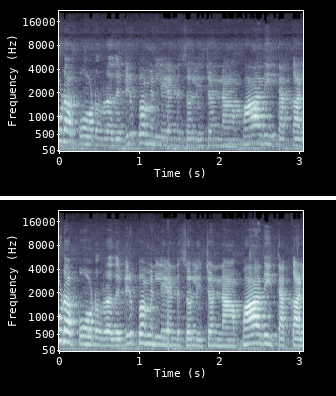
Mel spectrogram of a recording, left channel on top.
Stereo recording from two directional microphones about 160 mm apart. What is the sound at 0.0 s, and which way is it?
A woman's voice, 90° right.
